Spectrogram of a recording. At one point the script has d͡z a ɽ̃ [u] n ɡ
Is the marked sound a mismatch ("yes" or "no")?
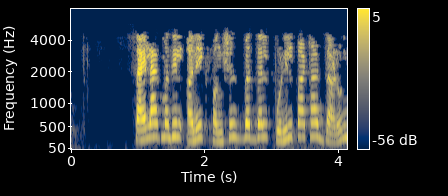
yes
